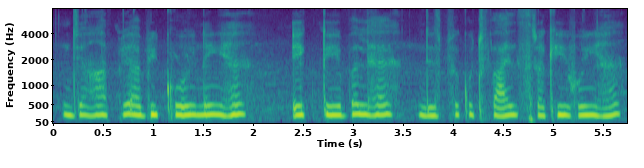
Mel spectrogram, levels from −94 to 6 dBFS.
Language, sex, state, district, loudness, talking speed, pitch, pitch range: Hindi, female, Bihar, Patna, -13 LUFS, 165 wpm, 235 Hz, 225-240 Hz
